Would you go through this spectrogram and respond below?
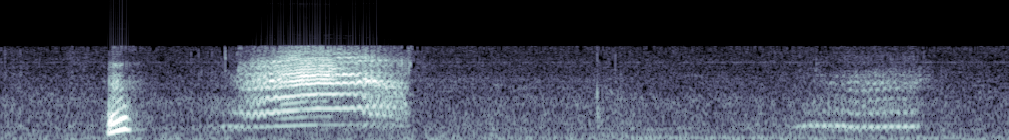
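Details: Male house cat asking for dinner: a brief sharp chirp, then a long loud wailing meow, and a softer, lower meow after a pause, with quiet room noise between.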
